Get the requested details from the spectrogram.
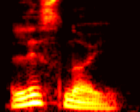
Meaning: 1. forest, wood 2. lumber (American), timber (British)
- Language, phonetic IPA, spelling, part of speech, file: Russian, [lʲɪsˈnoj], лесной, adjective, Ru-лесной.ogg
